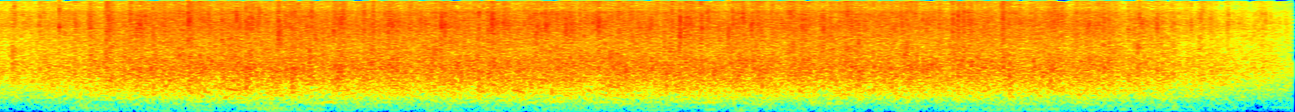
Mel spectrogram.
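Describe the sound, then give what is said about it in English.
Loud, sustained applause from a large audience, a dense wash of clapping that stays steady for several seconds before easing slightly at the end, given in response to the section on Taiwan in a speech to the Chinese leadership. “So for instance, you know, you can read a lot into the fact that when it got to the section on Taiwan, which used relatively aggressive language, although not going far beyond what she had said before, there was wild applause.”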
